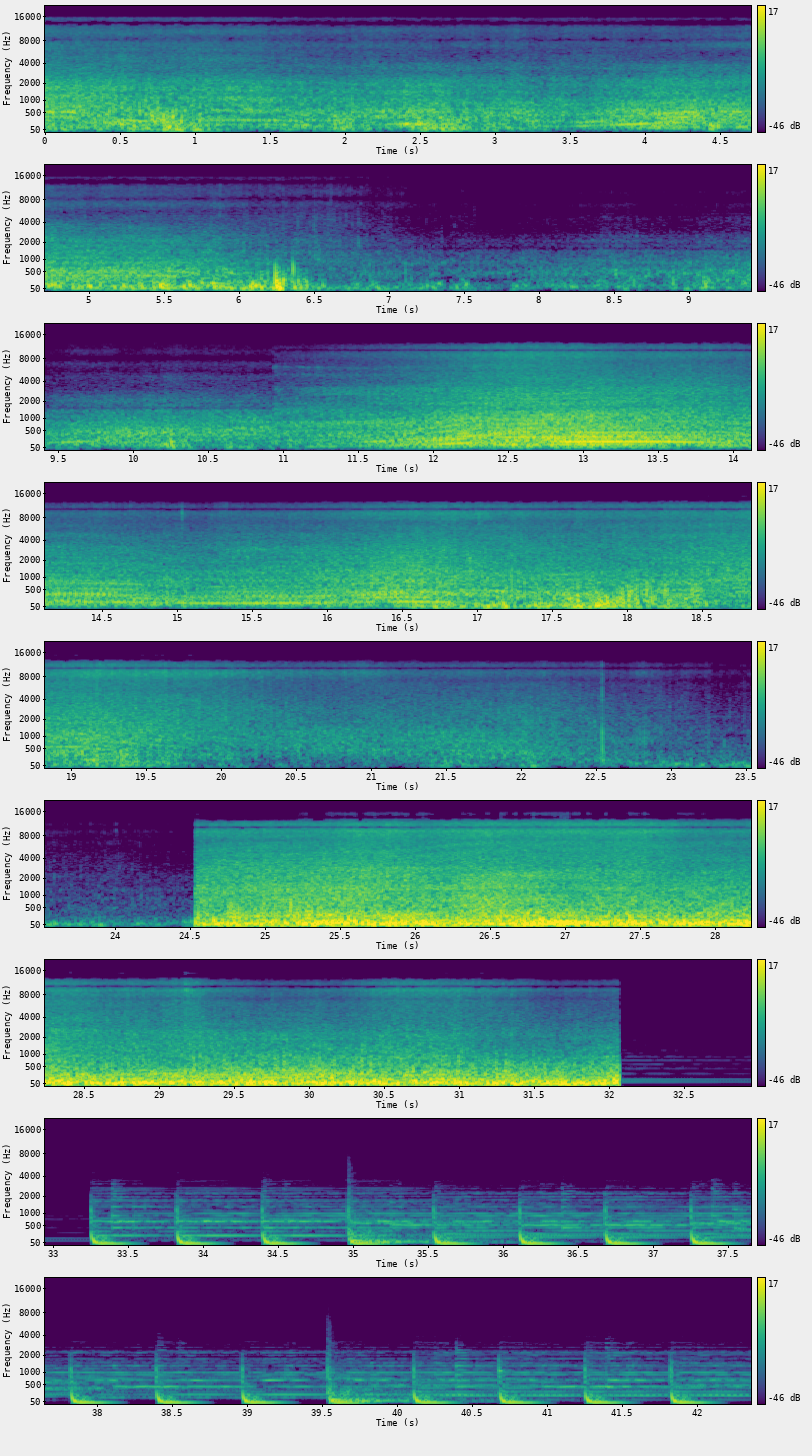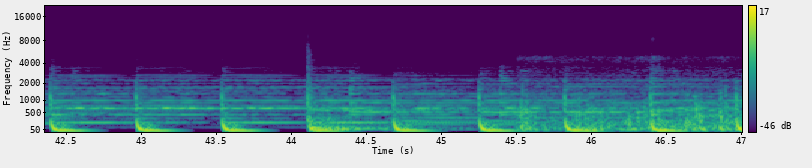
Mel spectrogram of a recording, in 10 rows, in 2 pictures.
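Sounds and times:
diesel engine driving off-road: 0.0s - 6.2s, 8.2s - 20.2s, 24.5s - 32.1s
rushing tyres and wind: 0.0s - 32.1s, 45.5s - 47.0s.

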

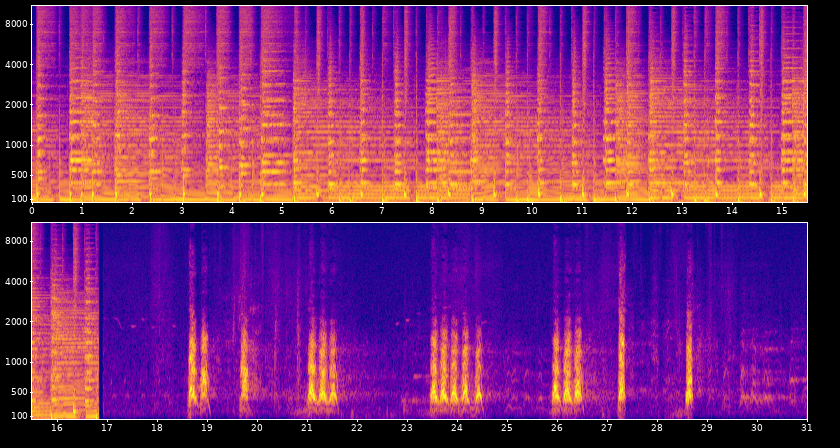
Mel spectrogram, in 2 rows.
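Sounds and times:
music: 0.0s - 16.9s
dog barking: 18.6s - 21.9s, 23.0s - 31.0s.

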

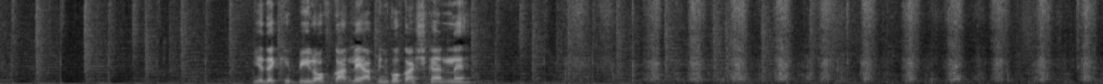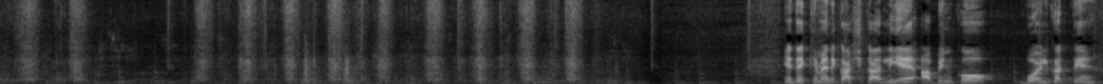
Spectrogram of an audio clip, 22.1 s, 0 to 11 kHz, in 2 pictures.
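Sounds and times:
grating on metal grater: 5.6s - 12.0s, 12.9s - 17.4s.

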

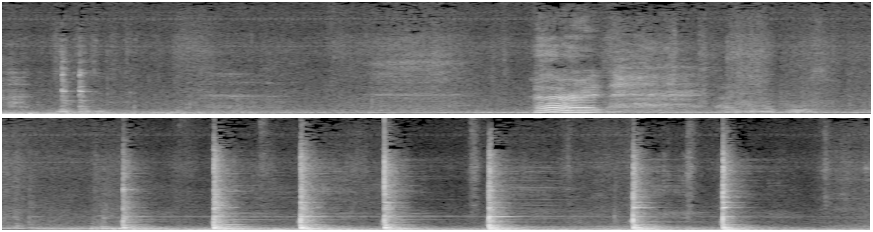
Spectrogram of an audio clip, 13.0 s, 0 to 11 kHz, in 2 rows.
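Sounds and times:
mallet striking ringing brake drum: 7.0s - 12.5s.

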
